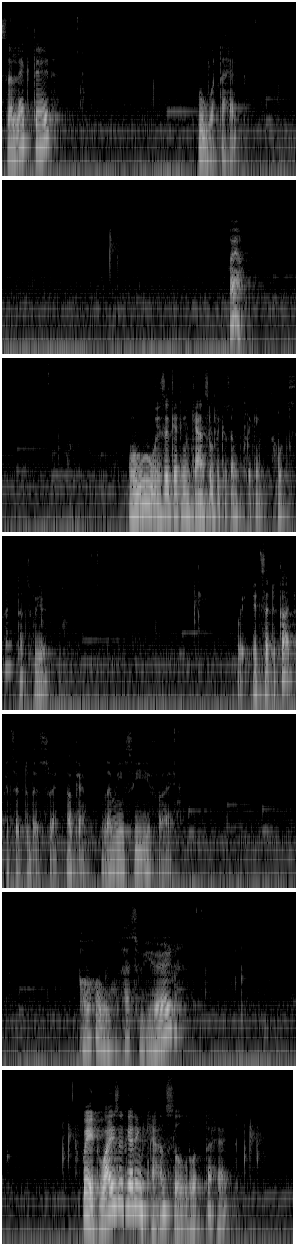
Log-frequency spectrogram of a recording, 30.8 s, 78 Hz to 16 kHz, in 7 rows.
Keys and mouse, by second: 0.2 click, 3.0 n, 3.8 click, 6.0 d, 11.9 n, 12.6 shift+middle click, 13.8 shift+middle click, 14.5 click, 16.1 d, 19.4 click, 23.6-24.1 middle drag, 24.9 click, 25.6 middle click, 27.4 alt+w, 28.5 alt+w, 30.1 alt+w.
